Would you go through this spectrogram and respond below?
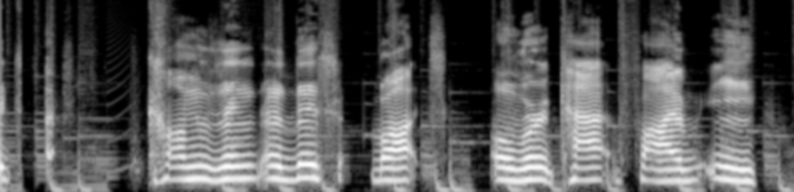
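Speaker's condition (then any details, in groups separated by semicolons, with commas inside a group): Cerebral palsy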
